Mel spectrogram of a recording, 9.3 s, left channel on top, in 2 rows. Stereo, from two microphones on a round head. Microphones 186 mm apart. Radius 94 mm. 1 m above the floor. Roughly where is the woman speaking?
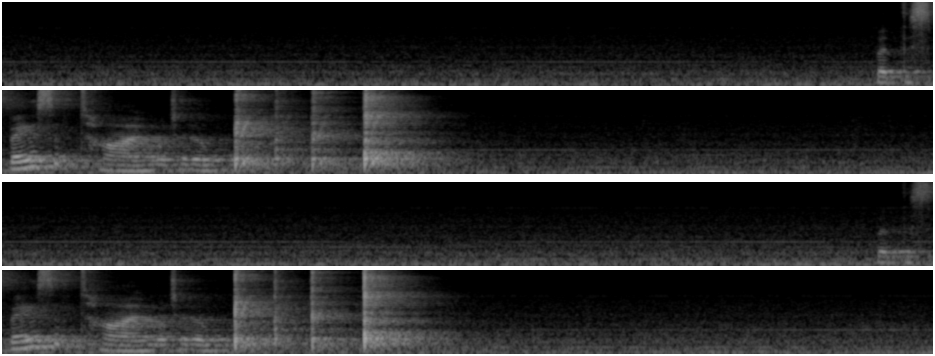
Left.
